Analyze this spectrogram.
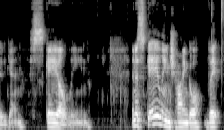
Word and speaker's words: scalene: isn't the most obvious thing on how to pronounce us say it again scalene in a scalene triangle they all have different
